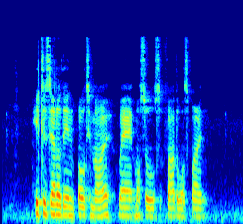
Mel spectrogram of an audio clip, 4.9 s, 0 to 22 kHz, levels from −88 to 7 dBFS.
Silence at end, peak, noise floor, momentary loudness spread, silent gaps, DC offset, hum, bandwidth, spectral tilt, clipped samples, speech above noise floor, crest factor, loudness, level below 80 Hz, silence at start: 0.8 s; -2 dBFS; -53 dBFS; 11 LU; none; under 0.1%; none; 11.5 kHz; -5.5 dB/octave; under 0.1%; 32 dB; 20 dB; -21 LUFS; -54 dBFS; 0.65 s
